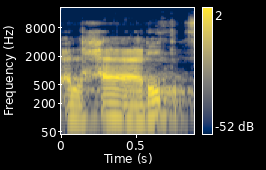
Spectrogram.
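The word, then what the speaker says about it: الحارث: alam dan ada al-islamiyah penulisannya seperti ini tidak ada Alif namun dibaca al-harits seperti ada bentuk pengucapannya ada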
